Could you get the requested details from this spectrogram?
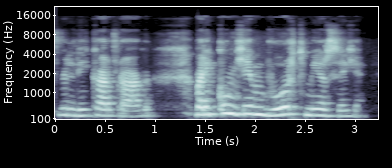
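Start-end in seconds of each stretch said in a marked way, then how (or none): none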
